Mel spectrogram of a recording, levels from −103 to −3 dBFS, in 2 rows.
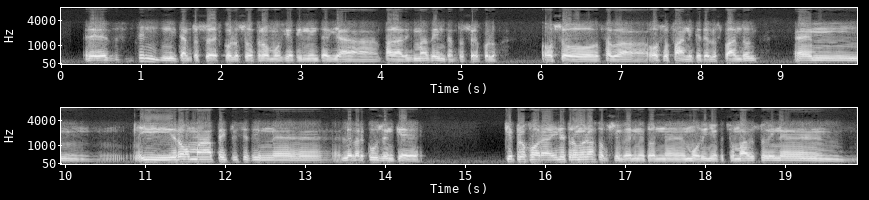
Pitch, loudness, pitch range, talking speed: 110 Hz, -13 LUFS, 95-120 Hz, 140 wpm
